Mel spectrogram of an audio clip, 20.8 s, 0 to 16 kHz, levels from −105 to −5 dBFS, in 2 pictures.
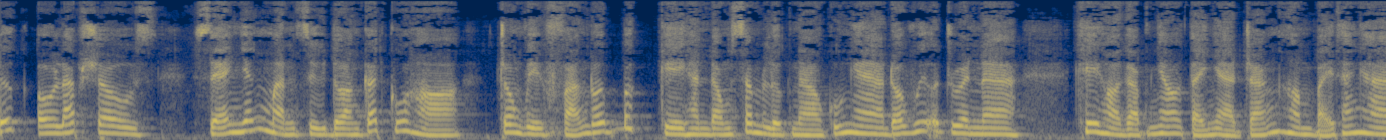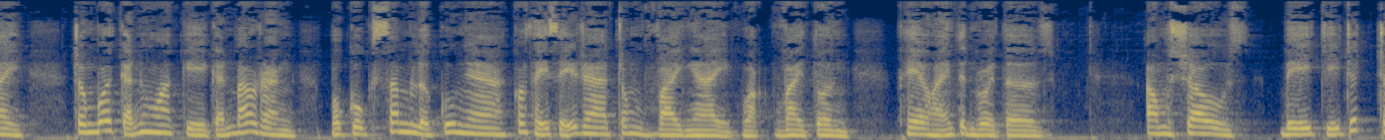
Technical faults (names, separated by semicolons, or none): none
